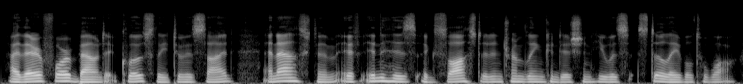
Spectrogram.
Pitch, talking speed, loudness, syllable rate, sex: 125 Hz, 195 wpm, -19 LUFS, 5.2 syllables/s, male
